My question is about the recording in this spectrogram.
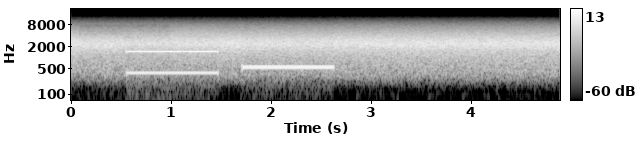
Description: Aircraft SELCAL, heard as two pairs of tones, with radio hiss. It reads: CS-FG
